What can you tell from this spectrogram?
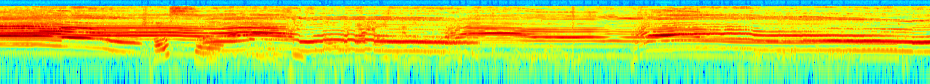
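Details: Kitten in a household producing drawn-out, quavering meows with sliding pitch, overlapped by a person's voice and some wobbly vocal sounds mid-clip.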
